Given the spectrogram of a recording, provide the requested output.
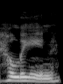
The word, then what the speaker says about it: Helene: woman named Helen hadzel it looks like it's spelled Helene but I believe it's pronounce Helen she's had this philosophy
